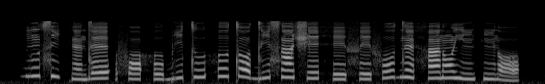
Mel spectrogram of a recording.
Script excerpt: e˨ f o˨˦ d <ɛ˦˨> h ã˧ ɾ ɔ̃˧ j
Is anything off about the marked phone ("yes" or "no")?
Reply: yes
